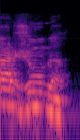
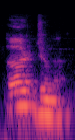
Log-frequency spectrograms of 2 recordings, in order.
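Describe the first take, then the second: First: The stress is on the second syllable. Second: The stress is on the first syllable. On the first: This is how Brazilians tend to say it. The speaker calls it wrong. "a nossa tendência é pronunciar todas as palavras como paroxítonas" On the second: This is the original Sanskrit pronunciation. The speaker calls it right. "e é proparoxítona"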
